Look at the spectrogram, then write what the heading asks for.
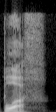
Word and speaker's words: BLUF: Pronounced bluff. It stands for bottom line up front.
